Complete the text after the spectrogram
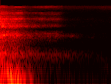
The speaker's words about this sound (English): I didn't yawn at all the whole day. But the moment I tried to do this, now I'm starting to yawn. Now the yawning is coming.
